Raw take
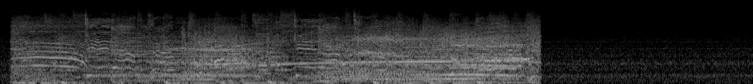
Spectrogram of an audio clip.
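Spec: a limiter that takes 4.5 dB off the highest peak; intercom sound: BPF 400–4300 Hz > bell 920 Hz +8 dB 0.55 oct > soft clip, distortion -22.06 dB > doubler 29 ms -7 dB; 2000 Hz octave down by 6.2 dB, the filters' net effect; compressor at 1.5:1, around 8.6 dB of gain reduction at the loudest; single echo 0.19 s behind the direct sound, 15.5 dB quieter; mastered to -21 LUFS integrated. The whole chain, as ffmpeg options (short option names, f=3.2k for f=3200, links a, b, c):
-filter_complex "[0:a]equalizer=f=2k:t=o:g=-8.5,acompressor=threshold=-48dB:ratio=1.5,alimiter=level_in=6dB:limit=-24dB:level=0:latency=1,volume=-6dB,highpass=400,lowpass=4.3k,equalizer=f=920:t=o:w=0.55:g=8,aecho=1:1:190:0.168,asoftclip=threshold=-28dB,asplit=2[a][b];[b]adelay=29,volume=-7dB[c];[a][c]amix=inputs=2:normalize=0,volume=16dB"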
